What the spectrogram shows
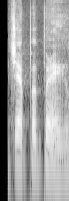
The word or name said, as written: Prêgo chapa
